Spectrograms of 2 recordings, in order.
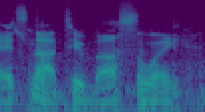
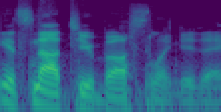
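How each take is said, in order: First: Softer, tempered take; toned-down restatement. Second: Said in the usual way. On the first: Shown as a demonstration. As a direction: take it down a notch. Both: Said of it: "Temper that statement".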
